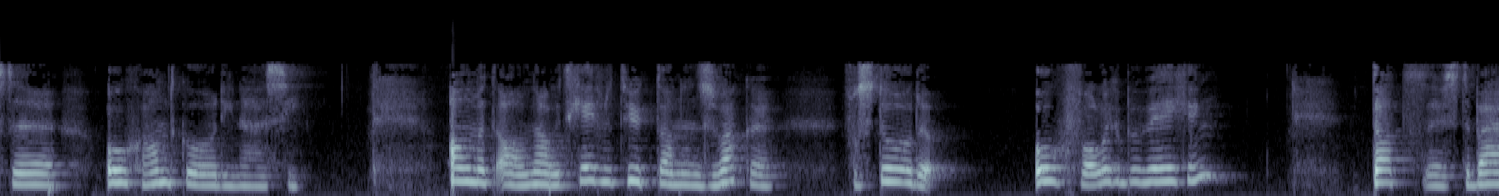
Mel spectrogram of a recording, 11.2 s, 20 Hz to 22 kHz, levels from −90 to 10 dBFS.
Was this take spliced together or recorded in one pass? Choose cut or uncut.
uncut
